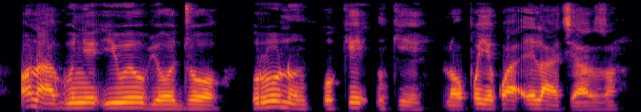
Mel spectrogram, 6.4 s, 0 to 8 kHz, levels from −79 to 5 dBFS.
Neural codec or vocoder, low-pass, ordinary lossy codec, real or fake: none; 7.2 kHz; none; real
